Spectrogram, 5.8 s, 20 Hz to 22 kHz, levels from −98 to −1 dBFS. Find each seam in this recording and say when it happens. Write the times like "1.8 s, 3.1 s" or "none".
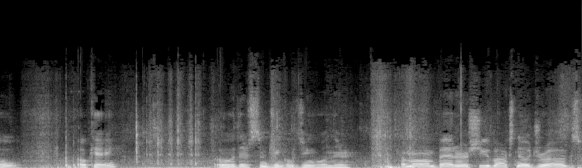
1.4 s, 3.7 s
